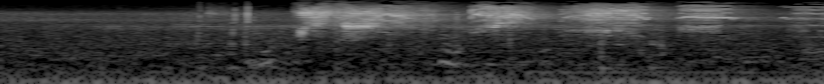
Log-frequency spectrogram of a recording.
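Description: A baby macaque squealing: four short, high-pitched squeaks over about two seconds, starting about a second and a half in. A steady low background rumble runs underneath.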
